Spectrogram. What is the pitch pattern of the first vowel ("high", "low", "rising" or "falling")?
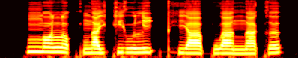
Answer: high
